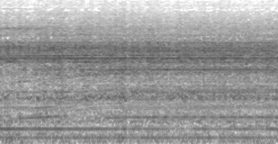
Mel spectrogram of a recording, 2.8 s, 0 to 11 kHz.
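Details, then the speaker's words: Boat chiller system at 0.9 bar loop pressure: compressor comes on with a steady, even hum, a couple of constant tones and a little knocking; a normal, healthy compressor sound. "that's a normal sound of the compressor coming on that little bit of knocking and okay so you hear that that's what you want to hear"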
